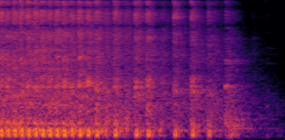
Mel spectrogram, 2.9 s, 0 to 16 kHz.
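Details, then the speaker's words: 1970s snowblower rescued from scrap, small single-cylinder engine started on slow throttle with choke on and primed, with a new fuel line. Even, steady thumping with no misses or knocks, then winding down, a normal idle. "That sounded good. I'm going to let it sit for a while."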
